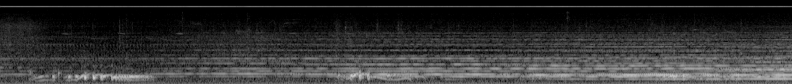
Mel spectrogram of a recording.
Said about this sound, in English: The white shapes are doves, cooing as they pick at their feathers. Dozens of the birds are reflected in the glass of a skylight above their perch.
